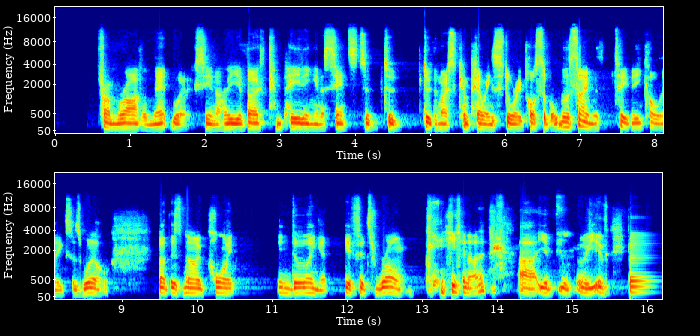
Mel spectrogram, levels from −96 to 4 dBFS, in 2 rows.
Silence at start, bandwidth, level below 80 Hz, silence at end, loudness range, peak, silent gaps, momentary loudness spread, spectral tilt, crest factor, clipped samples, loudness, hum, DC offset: 0.6 s; 12 kHz; -66 dBFS; 0.15 s; 3 LU; 0 dBFS; none; 8 LU; -5 dB/octave; 16 dB; under 0.1%; -18 LUFS; none; under 0.1%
